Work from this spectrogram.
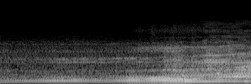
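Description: A 2025 BMW R1300RT motorcycle pulls hard up a very steep hill in second gear, its engine note rising steadily and growing louder toward the end.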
